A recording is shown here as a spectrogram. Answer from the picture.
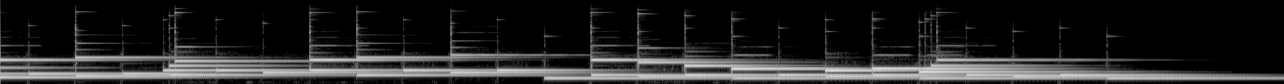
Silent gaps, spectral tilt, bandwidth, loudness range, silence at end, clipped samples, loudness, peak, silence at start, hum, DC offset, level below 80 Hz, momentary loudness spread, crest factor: none; -3 dB/octave; 15 kHz; 4 LU; 0 s; under 0.1%; -15 LUFS; 0 dBFS; 0 s; none; under 0.1%; -74 dBFS; 7 LU; 14 dB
